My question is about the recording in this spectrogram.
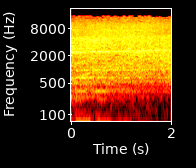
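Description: Vinahouse electronic dance music at a breakdown: a steady hiss of synth noise fills the mix while the deep bass fades out about a second in.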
